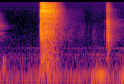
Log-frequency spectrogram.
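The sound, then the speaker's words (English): A sudden sharp hiss as a shaken beer can bursts open, spraying for about a third of a second before fading, followed by faint low murmurs and a brief second hiss. “okay, it's honestly less bad of an explosion than I thought.”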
